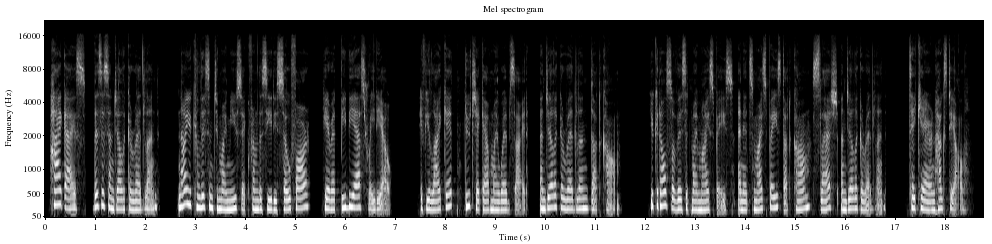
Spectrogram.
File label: bbs radio promo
